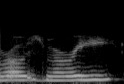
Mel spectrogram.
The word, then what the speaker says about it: Rose Marie: First name is all one name, Rose Marie, R-O-S-E-M-A-R-I-E. Initial K, Warren, W-A-R-R-E-N.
